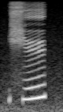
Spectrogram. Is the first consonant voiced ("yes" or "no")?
no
